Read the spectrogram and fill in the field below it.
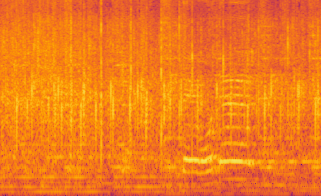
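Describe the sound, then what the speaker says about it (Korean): An audience at a governor's inauguration ceremony gives welcoming applause, moderate clapping under crowd murmur, with a speaker's voice also heard. "여러분 환영의 박수 부탁드립니다"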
